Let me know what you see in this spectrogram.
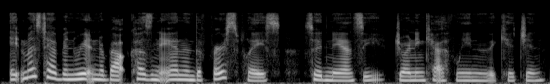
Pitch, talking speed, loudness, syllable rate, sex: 210 Hz, 205 wpm, -20 LUFS, 5.4 syllables/s, female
